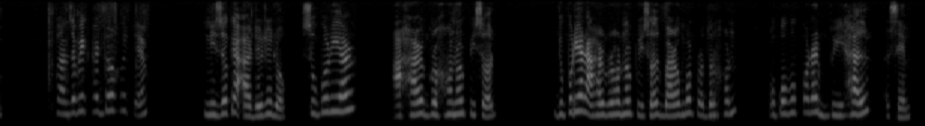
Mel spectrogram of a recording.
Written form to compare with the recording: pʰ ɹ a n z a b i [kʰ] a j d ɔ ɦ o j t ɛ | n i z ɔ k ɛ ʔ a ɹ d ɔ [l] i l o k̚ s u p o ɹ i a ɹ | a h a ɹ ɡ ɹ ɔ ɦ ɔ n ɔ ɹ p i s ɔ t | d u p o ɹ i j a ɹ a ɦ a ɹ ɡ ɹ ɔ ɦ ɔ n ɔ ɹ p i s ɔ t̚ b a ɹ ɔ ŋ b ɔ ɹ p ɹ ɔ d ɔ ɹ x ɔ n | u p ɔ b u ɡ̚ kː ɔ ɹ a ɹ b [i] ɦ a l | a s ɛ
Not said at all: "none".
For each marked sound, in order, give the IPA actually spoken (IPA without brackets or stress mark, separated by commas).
kʰ, ɹ, i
